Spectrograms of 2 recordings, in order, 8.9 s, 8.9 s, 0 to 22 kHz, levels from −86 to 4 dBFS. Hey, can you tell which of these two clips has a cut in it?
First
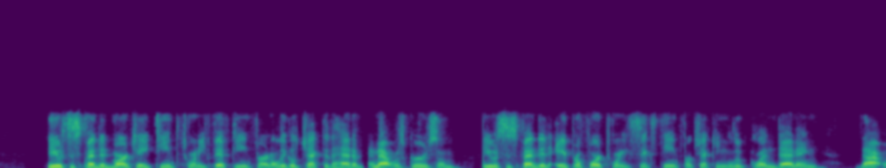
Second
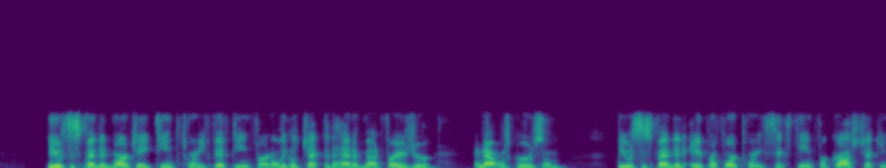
first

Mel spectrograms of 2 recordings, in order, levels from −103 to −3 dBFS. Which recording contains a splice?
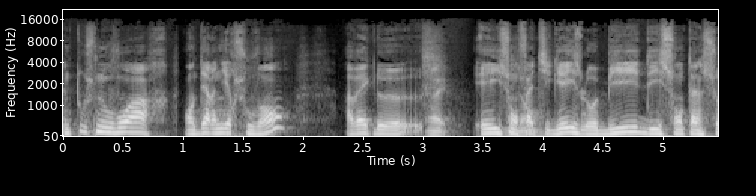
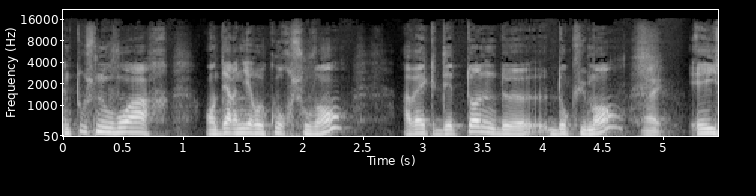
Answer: first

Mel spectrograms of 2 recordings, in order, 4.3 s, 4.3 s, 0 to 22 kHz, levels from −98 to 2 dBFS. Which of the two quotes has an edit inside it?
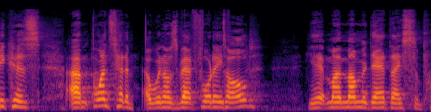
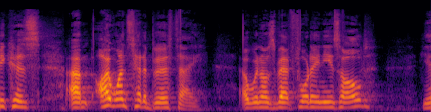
first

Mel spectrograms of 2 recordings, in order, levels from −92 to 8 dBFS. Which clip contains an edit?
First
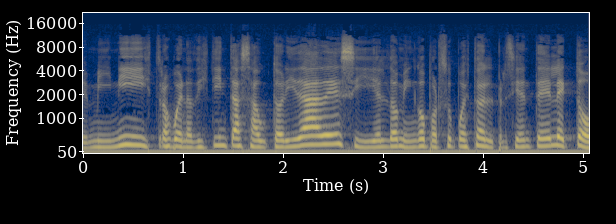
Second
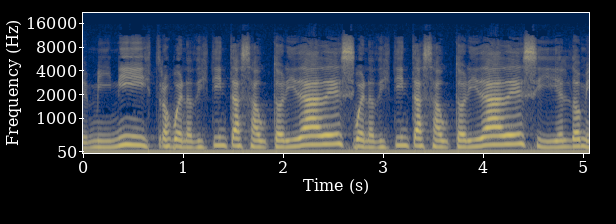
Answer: second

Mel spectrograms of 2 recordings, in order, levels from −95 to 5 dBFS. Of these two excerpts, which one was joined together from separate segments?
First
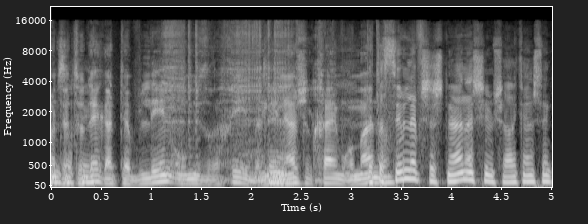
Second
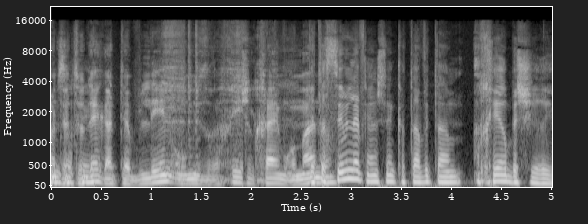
second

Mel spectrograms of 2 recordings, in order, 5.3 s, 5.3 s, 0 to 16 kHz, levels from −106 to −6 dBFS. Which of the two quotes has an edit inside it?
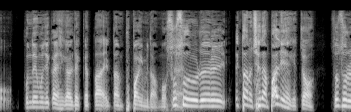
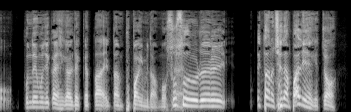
first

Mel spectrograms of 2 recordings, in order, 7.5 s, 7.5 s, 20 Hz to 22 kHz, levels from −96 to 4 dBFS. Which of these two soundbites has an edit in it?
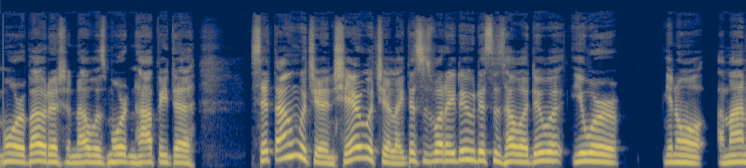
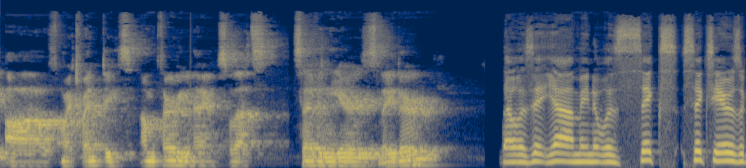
second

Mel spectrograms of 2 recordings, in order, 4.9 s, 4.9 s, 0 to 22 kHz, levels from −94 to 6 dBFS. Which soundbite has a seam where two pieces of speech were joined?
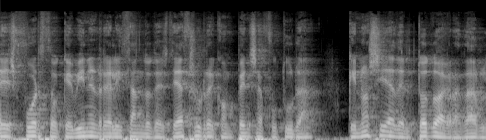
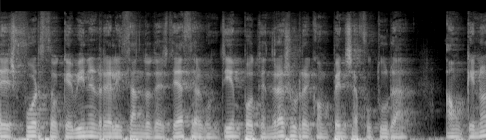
first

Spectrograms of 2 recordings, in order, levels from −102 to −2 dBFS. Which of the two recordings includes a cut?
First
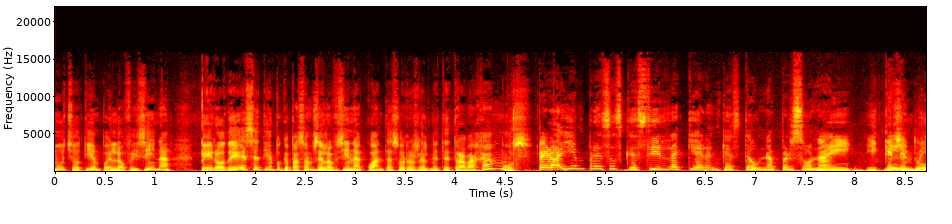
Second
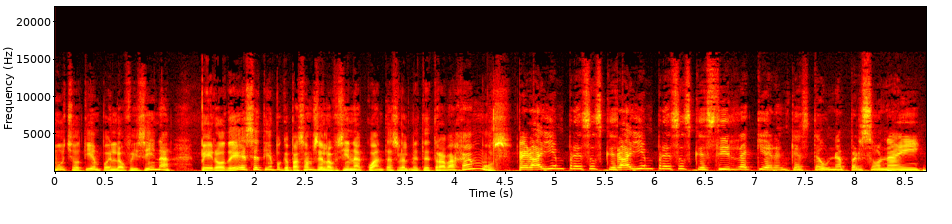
second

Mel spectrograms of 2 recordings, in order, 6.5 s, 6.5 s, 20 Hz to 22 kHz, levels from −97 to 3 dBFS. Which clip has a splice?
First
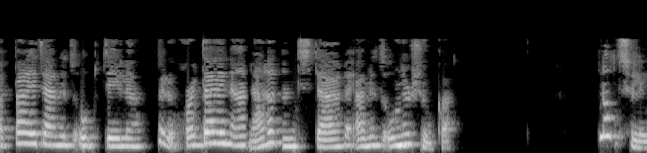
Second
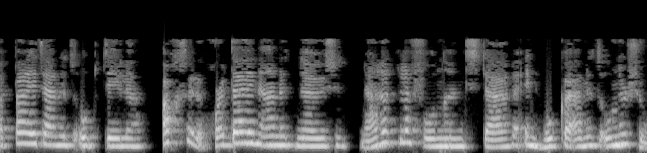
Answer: first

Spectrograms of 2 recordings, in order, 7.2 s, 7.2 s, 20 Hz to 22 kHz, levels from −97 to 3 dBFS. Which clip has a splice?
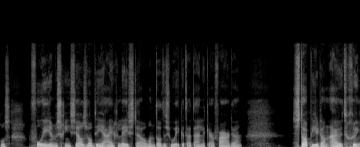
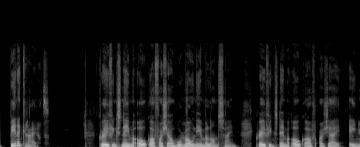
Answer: first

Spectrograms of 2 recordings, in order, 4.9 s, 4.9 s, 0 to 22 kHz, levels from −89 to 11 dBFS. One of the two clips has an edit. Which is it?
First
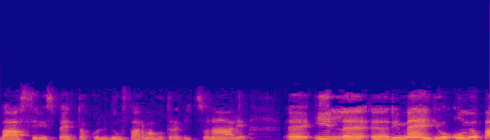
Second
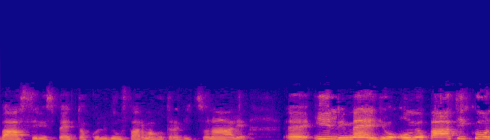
second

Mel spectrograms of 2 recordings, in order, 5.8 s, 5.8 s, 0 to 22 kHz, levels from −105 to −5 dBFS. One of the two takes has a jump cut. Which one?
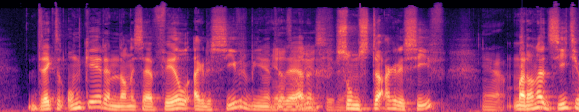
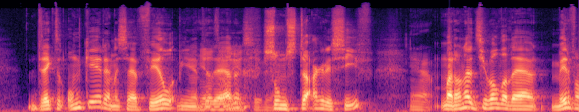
second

